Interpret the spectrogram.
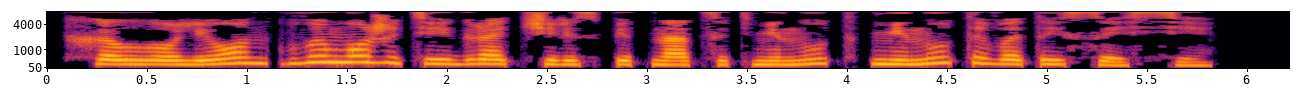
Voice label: speech sample ru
